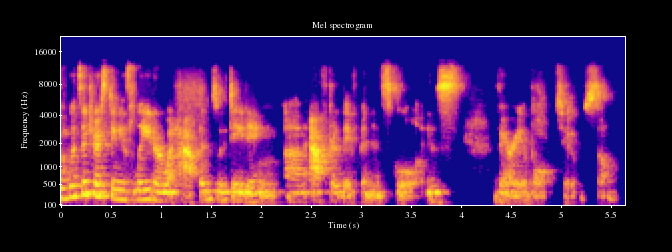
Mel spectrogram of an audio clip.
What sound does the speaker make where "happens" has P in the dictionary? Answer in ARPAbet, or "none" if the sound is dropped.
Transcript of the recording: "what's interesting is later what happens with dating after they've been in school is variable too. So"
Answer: P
